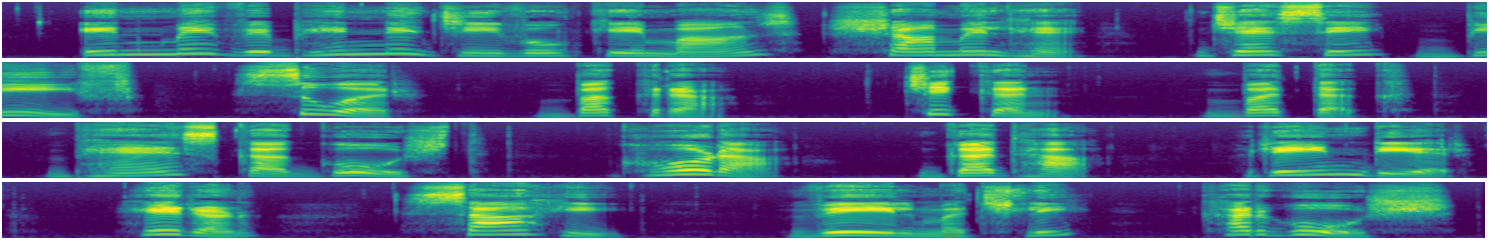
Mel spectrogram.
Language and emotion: Hindi, neutral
